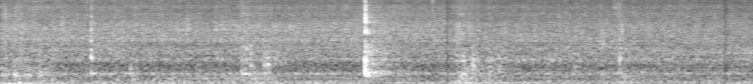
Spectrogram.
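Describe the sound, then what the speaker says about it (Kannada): Chopped radish, potato and beans go into a hot pan together and are stirred, giving a faint, steady sizzle with a few soft scrapes and one sharp clink, and no voices. "ನೋಡಿ, ಮೂಲಂಗಿ, ಆಲೂಗೆಡ್ಡೆ, ಬೀನ್ಸ್ ಎಲ್ಲನೂ ಒಟ್ಟಿಗೆ ಹಾಕ್ತಾ ಇದ್ದೀನಿ"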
